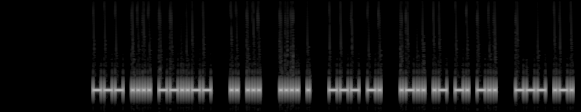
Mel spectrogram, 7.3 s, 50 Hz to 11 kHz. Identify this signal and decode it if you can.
Morse code, heard as a keyed tone, about 35 wpm, 700 Hz. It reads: OH, IS HE ON LAND OR
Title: Sentences from Top 1000 Words - Review Part 1 - 35wpm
